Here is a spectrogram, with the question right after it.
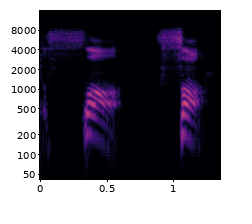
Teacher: huruf shad memiliki kualitas itbaq karena permukaan lidah, dari belakang ke tengah dan pangkal, semuanya bergerak ke atas menuju langit-langit mulut. · Bagian belakang lidah, bagian tengah, dan pangkal lidah semuanya bergerak ke atas dan menempel pada langit-langit mulut. Itulah yang disebut itbaq.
